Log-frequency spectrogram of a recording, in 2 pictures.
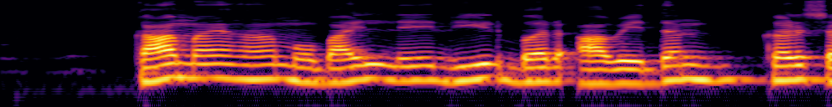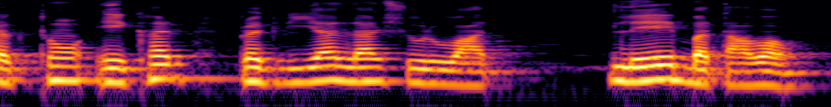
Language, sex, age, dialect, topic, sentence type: Chhattisgarhi, male, 25-30, Central, banking, question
